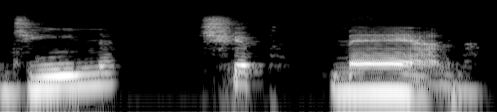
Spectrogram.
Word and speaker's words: Gene Chipman: Dunbar and Sasha Jelton, with our guest designer, Gene Chipman. Woohoo! That's the Let's go, correct, Gene. correct pronunciation.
